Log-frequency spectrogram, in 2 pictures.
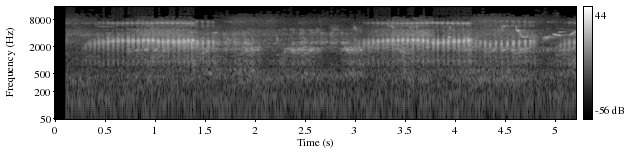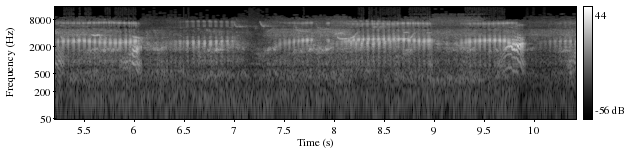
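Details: A frog calling in a water pond croaks in long, buzzy, high-pitched trills, repeated in bursts every couple of seconds.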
